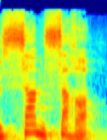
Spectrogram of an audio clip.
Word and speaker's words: samsara: On appelle ça le samsara, comme ça se prononce, S-A-M-S-A-R-A.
